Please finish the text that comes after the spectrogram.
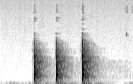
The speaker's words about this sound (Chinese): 听到敲门声响起。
